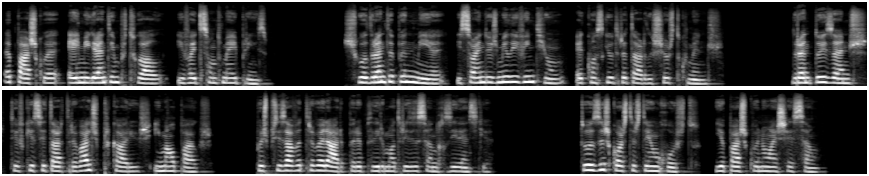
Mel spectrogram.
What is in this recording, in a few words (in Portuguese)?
LOCUCAO; A Mensagem da Páscoa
